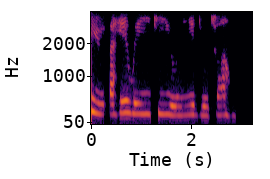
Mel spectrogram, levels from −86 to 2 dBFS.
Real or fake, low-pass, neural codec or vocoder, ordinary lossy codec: real; 3.6 kHz; none; Opus, 16 kbps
